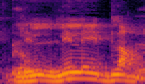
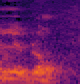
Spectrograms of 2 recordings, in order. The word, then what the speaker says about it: Lillet Blanc: Sorry, you don't pronounce the C. Lillet Blanc. – Lillet Blanc.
